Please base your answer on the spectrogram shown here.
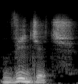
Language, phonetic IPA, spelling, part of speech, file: Polish, [ˈvʲid͡ʑɛ̇t͡ɕ], widzieć, verb, Pl-widzieć.ogg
